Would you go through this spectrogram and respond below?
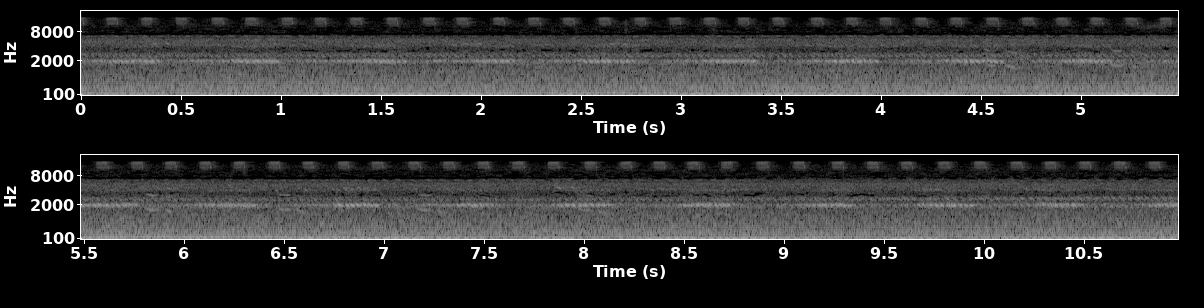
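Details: Crickets at an evening deck sing a regular string of high, clipped chirps about twice a second, steady in pitch, with a faint rapid ticking above and a low droning background.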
